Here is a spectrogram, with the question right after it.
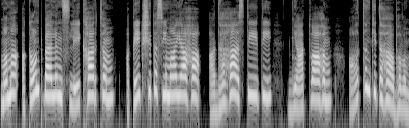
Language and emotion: Sanskrit, fearful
